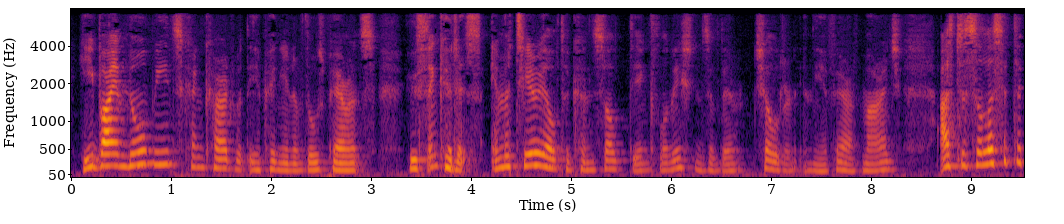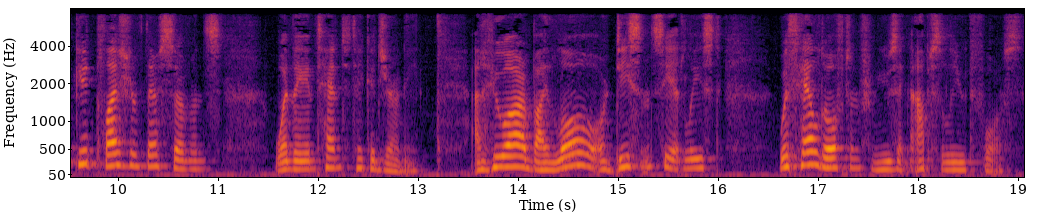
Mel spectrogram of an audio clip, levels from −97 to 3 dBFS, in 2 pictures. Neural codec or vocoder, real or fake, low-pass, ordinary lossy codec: none; real; 7.2 kHz; MP3, 48 kbps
